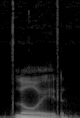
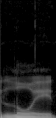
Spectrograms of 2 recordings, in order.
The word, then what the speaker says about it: Lloyd: Um, which is pronounced produced by placing your tongue in the standard L position and blowing air at the sides of your mouth, creating a hissing or whispered sound. Floyd. Lloyd.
